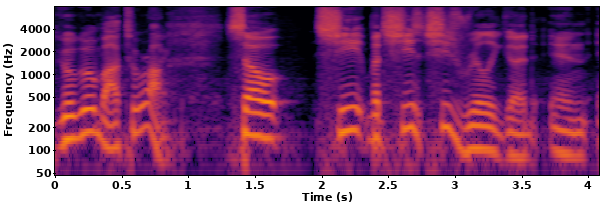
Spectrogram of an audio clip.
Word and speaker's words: Gugu Mbatha-Raw: And then I always pronounce her name wrong. But it's Gugu Mbatha-Raw. Is that how you? – Gugu Mbatha-Raw. – Yeah. So I was right? Gugu Mbatha-Raw. I was not wrong.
